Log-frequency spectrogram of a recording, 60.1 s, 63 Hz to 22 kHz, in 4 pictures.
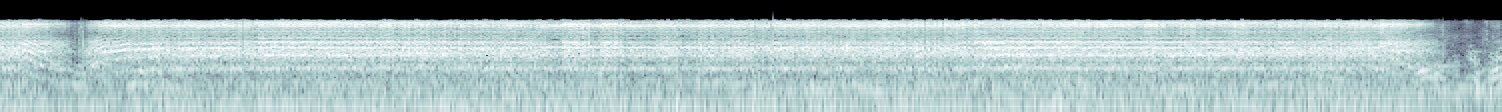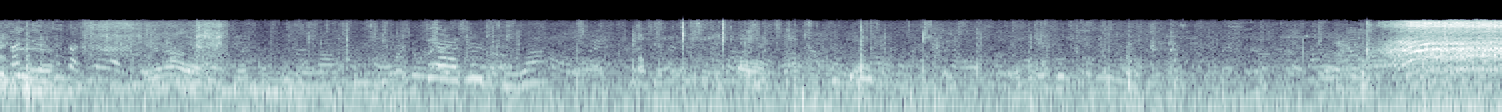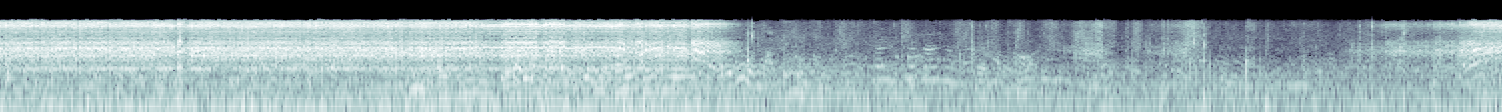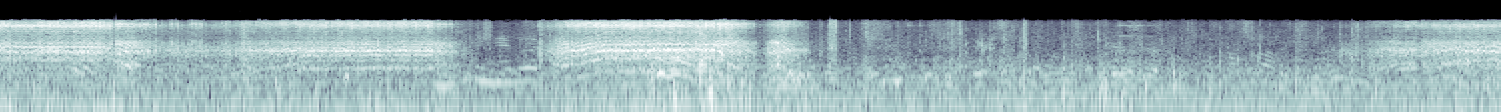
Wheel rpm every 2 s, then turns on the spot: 90, 160, 160, 160, 160, 160, 160, 20, 0, 0, 0, 0, 0, 0, 60, 160, 160, 160, 90, 0, 0, 0, 80, 70, 60, 70, 40, 0, 0, 40.
none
